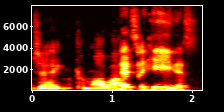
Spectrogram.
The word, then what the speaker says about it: Kamala: Kamala?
